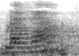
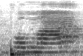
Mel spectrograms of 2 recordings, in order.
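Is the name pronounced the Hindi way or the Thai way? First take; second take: Hindi; Thai. First: The name is said the Hindi way, Brahma. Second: The name is said the Thai way, Poma. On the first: "in Hindi is pronounced Brahma" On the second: "in Thai we pronounce Poma"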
